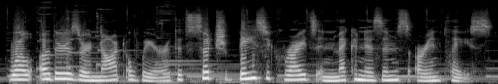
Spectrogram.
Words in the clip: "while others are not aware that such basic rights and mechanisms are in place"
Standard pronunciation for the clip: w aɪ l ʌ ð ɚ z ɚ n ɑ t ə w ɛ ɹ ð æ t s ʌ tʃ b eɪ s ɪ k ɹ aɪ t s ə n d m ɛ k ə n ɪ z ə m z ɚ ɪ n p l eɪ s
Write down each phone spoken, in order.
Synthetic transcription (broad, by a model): w aɪ l ʌ ð ɚ z ɚ n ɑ t ə w ɛ ɹ ð æ t s ʌ tʃ b eɪ s ɪ k ɹ aɪ t s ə n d m ɛ k ə n ɪ z ə m z ɚ ɪ n p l eɪ s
